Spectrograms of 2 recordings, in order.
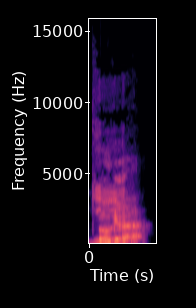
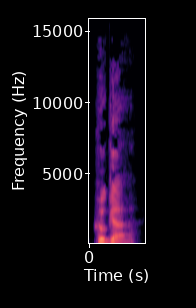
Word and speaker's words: hygge: was pronounced what hugi Huga Huga Huga Huga kind of like a hooka but not yeah and and I read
